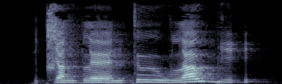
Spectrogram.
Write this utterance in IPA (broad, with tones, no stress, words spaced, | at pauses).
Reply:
t͡ɕa˩˦nplɛː˩˦n tɯː˨˩wla˥˩w bi˦˥ʔ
